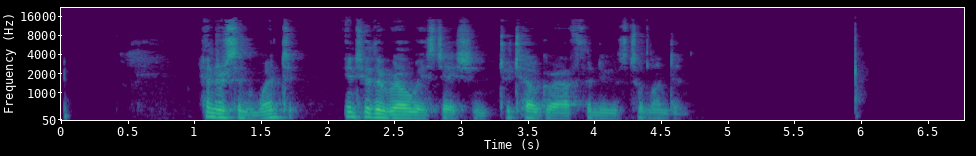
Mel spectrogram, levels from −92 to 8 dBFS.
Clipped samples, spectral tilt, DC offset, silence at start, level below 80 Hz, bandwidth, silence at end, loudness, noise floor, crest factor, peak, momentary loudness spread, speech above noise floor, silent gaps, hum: under 0.1%; -4.5 dB/octave; under 0.1%; 0.05 s; -72 dBFS; 15.5 kHz; 0.8 s; -32 LUFS; under -90 dBFS; 22 dB; -14 dBFS; 20 LU; over 59 dB; none; none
